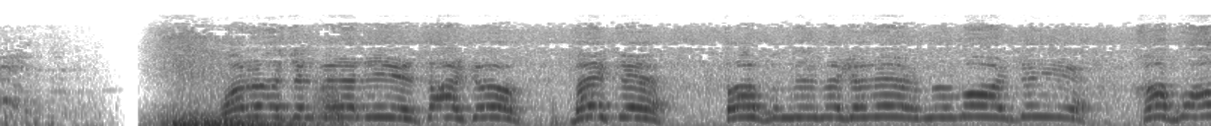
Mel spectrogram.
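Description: An elderly man speaks loudly and with emotion, close by.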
